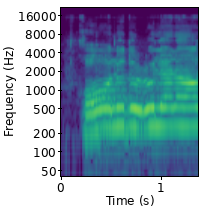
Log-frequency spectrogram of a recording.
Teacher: قاف کو موٹا پڑھیں گے، دال پر کلکلا کریں گے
